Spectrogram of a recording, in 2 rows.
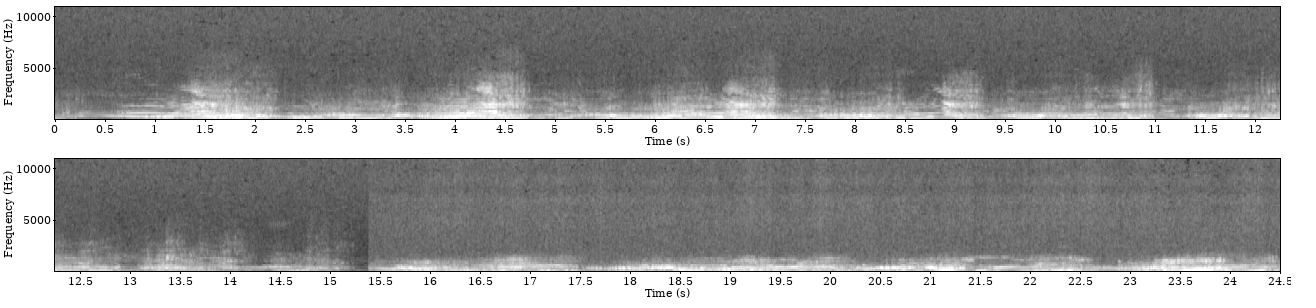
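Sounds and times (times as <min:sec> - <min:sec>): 
African lion roaring: 0:00.6 - 0:24.4
deep background rumble: 0:15.4 - 0:24.4.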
